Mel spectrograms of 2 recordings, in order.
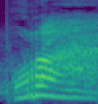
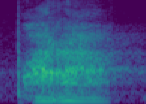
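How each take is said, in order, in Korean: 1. 큰 소리로 외치는 말입니다. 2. 낮은 목소리로 속삭이는 말입니다. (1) "다 들리는 소리로 보라 이렇게 외친" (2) "속삭이듯이 낮은 톤으로"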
